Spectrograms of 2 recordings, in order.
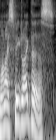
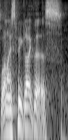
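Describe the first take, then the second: First: The voice sounds open and full from the throat. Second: The voice sounds tight and closed in the throat. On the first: The speaker wants the listener to get the message. The speaker calls it right. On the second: The speaker does not want to be understood. The speaker calls it wrong.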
